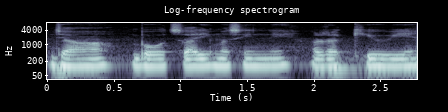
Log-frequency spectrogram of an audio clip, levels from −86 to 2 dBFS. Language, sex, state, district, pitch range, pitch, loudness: Hindi, male, Uttar Pradesh, Shamli, 125-130 Hz, 130 Hz, -17 LUFS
